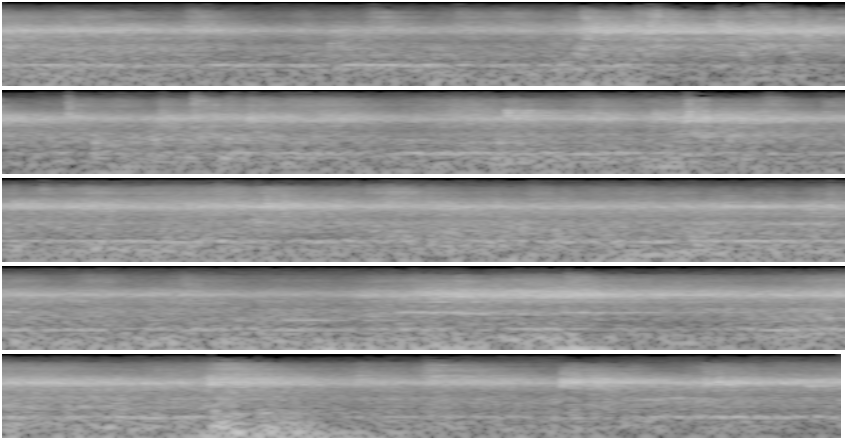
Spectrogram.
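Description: Skates scrape and hiss across ice in a large echoing rink.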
